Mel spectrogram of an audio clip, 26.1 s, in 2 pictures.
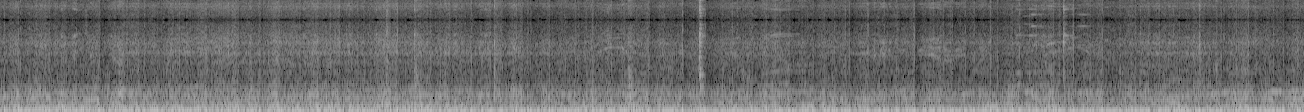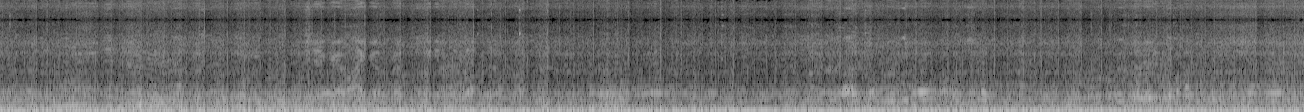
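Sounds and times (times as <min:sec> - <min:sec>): race car engine idling: 0:00.0 - 0:26.0.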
